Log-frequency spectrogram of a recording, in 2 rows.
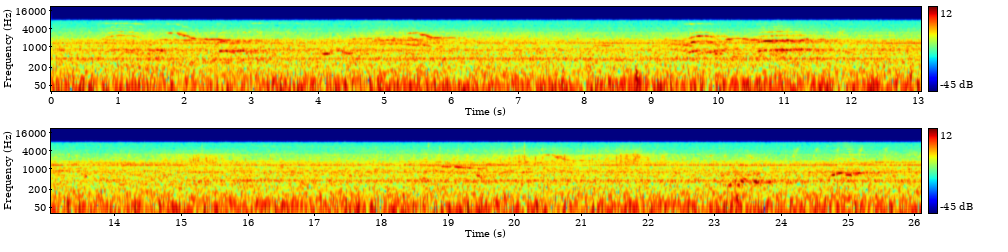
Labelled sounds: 1.6	2.9	killer whale, Bigg's (transient), Gulf of Alaska transient, 1.5 to 6.0 kHz
5.2	6.4	killer whale, Bigg's (transient), Gulf of Alaska transient, 1.8 to 3.0 kHz
9.4	11.9	killer whale, Bigg's (transient), Gulf of Alaska transient, 0.39 to 6.4 kHz
20.3	21.7	killer whale, Bigg's (transient), Gulf of Alaska transient, 1.6 to 2.9 kHz
24.7	26.0	killer whale, Bigg's (transient), Gulf of Alaska transient, 0.39 to 7.9 kHz

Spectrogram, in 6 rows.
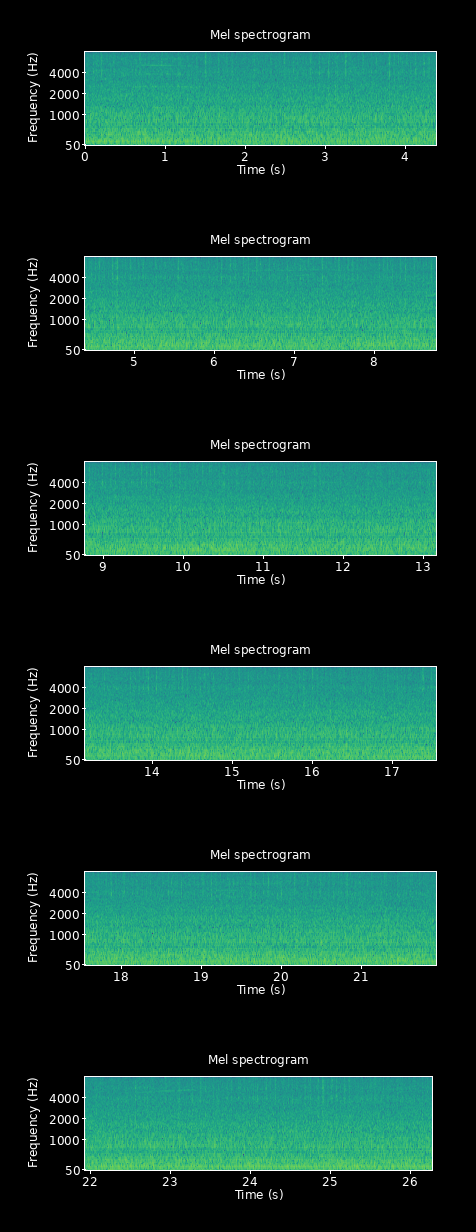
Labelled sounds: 0.5	1.6	killer whale, southern resident, call S17, 1.1 to 6.6 kHz
6.4	8.5	killer whale, 4.2 to 5.3 kHz
18.6	20.1	killer whale, 3.9 to 5.6 kHz
22.2	23.4	killer whale, 4.4 to 5.3 kHz

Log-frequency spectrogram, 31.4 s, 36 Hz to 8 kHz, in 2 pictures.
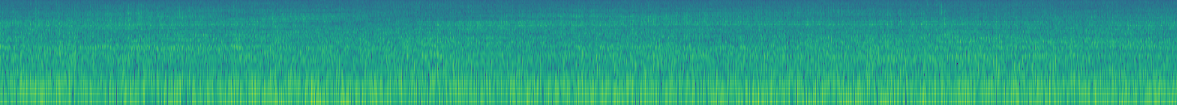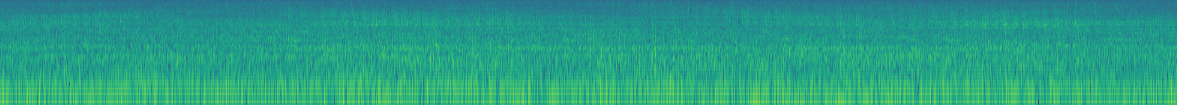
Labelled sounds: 30.4	30.7	vessel noise, 0.99 to 1.1 kHz

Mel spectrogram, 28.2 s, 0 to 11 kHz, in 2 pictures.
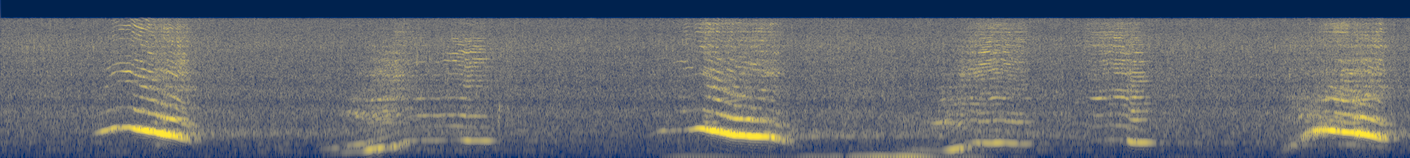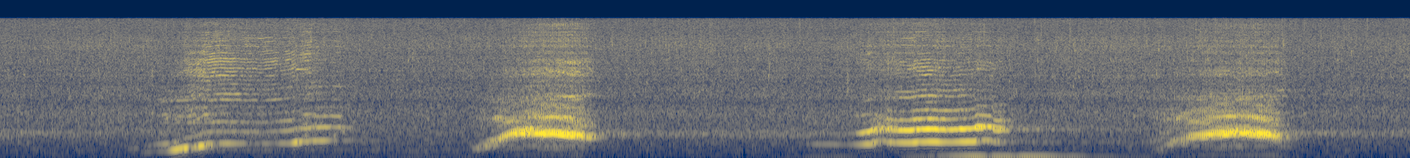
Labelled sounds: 1.0	1.8	humpback whale, 0.78 to 8.0 kHz
3.5	4.9	humpback whale, 0.78 to 4.2 kHz
6.8	7.9	humpback whale, 0.78 to 7.1 kHz
9.6	10.0	humpback whale, 2.4 to 4.0 kHz
10.9	11.5	humpback whale, 1.2 to 6.0 kHz
13.1	13.7	humpback whale, 0.78 to 6.1 kHz
15.7	17.6	humpback whale, 0.78 to 5.3 kHz
19.4	19.9	humpback whale, 0.78 to 7.0 kHz
23.0	24.2	humpback whale, 0.88 to 3.4 kHz
25.8	26.7	humpback whale, 0.78 to 1.3 kHz

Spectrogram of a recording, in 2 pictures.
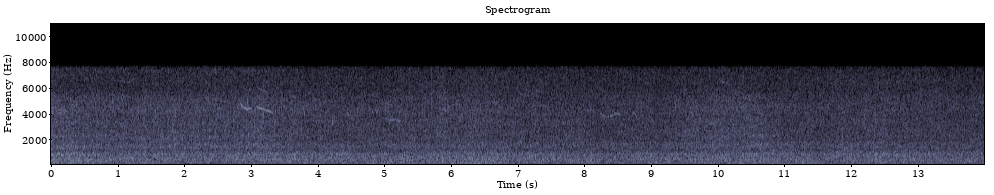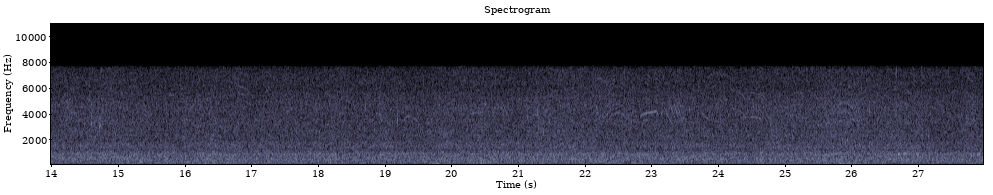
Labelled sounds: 3.1	3.4	Pacific white-sided dolphin, 4.1 to 4.6 kHz
5.0	5.4	Pacific white-sided dolphin, 3.3 to 3.7 kHz
8.2	8.6	Pacific white-sided dolphin, 3.7 to 4.1 kHz
22.8	23.1	Pacific white-sided dolphin, 3.8 to 4.2 kHz
24.3	24.7	Pacific white-sided dolphin, 3.6 to 3.8 kHz
25.8	26.1	Pacific white-sided dolphin, 4.6 to 5.0 kHz

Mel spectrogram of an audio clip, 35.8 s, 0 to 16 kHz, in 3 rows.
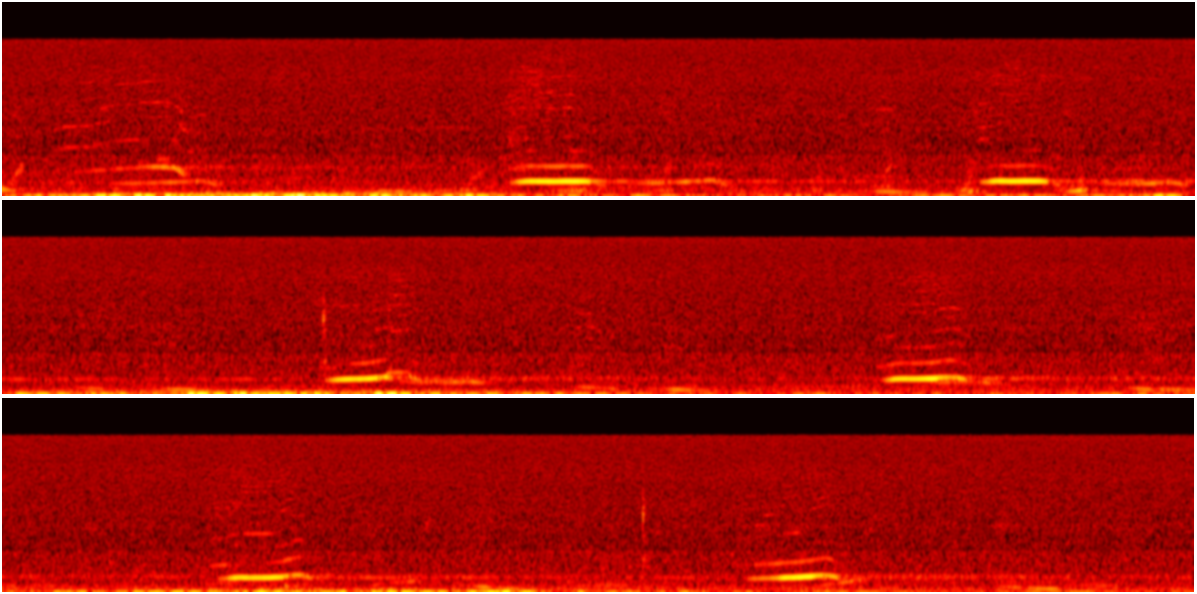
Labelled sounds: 1.1	1.6	humpback whale, 1.0 to 3.4 kHz
26.3	26.6	humpback whale, 1.1 to 1.2 kHz

